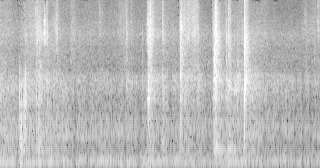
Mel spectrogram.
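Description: A tarot card deck being handled and shuffled: a few light card clicks and flicks at irregular intervals.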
